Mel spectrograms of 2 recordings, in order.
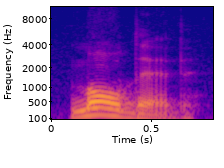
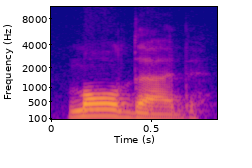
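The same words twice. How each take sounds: First: The last syllable has a short i vowel. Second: The last syllable has a schwa vowel. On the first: The speaker calls it right. "The vowel sound is closer to a short I sound" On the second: The speaker calls it wrong. "We don't say molded"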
